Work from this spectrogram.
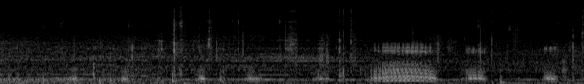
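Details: White Baekgu puppies in Cheongdo County, Korea, give soft short whimpers and low growly grunts, then a louder drawn-out whine near the four-second mark, with a few brief yelps after; handling clicks and rustling throughout.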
